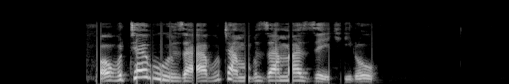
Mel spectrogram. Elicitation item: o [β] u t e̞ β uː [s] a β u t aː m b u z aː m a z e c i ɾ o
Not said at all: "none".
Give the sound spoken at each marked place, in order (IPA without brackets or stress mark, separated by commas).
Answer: β, z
